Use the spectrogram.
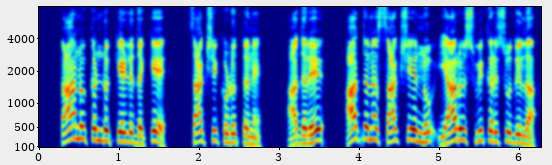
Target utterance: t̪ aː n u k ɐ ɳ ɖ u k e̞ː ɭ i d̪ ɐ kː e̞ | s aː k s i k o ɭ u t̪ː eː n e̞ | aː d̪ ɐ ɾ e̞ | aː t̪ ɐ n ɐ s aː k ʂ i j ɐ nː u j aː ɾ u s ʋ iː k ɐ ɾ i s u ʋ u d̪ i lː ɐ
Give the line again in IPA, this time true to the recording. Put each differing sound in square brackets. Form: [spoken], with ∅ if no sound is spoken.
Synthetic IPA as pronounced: t̪ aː n u k ɐ ɳ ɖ u k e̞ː ɭ i d̪ ɐ kː e̞ | s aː k [ʂ] i k o [ɽ] u t̪ː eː n e̞ | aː d̪ ɐ ɾ e̞ | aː t̪ ɐ n ɐ s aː k ʂ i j ɐ nː u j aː ɾ u s ʋ iː k ɐ ɾ i s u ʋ u d̪ i lː ɐ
